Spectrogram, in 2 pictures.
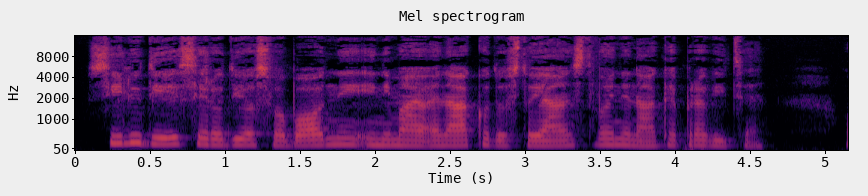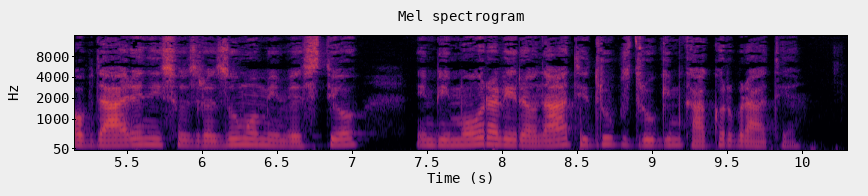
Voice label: Slovenian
